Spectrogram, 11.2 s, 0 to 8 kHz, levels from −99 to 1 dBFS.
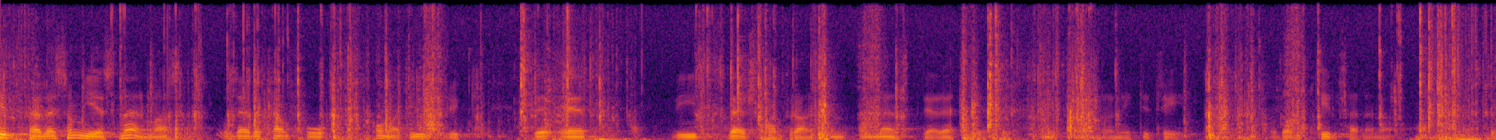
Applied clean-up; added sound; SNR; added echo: none; Thump, thud; 3 dB; none.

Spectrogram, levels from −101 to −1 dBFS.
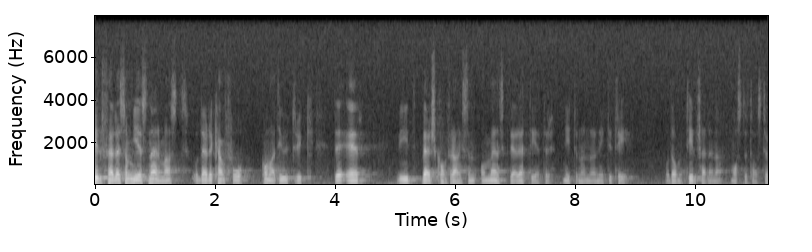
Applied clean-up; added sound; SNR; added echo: none; none; none; none.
